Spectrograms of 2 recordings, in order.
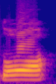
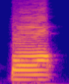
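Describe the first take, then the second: First: The lips round, adding a w-like glide. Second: The lips stay unrounded; thickness is inside. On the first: The speaker calls it wrong. "Don't say twa" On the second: The speaker calls it right. "ta, ta. All the changes are inside only"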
